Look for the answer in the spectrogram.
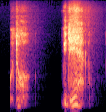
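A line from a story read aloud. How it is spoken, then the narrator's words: Confused whisper, villagers. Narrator (Russian): прошептали растерянно поселяне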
